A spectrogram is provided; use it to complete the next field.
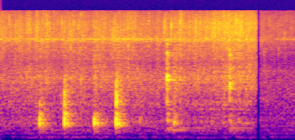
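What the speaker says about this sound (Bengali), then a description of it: "এখন মশলাগুলোকে ভেজে নিব।" Ginger and garlic paste with spices frying for a beef curry, with a low sizzle under several short, distinct clinks and scrapes of stirring in the pan, and no talking.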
